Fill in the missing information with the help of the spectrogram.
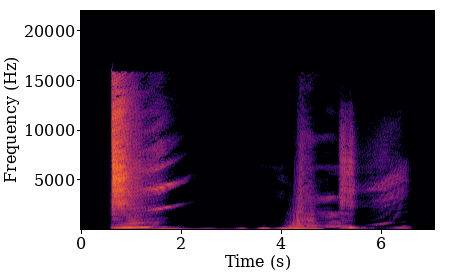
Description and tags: BLASTING, FLABBY, SPACE, FLY-BY. Outer world sound effect produced using the excellent 'KtGranulator' vst effect by Koen of smartelectronix.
